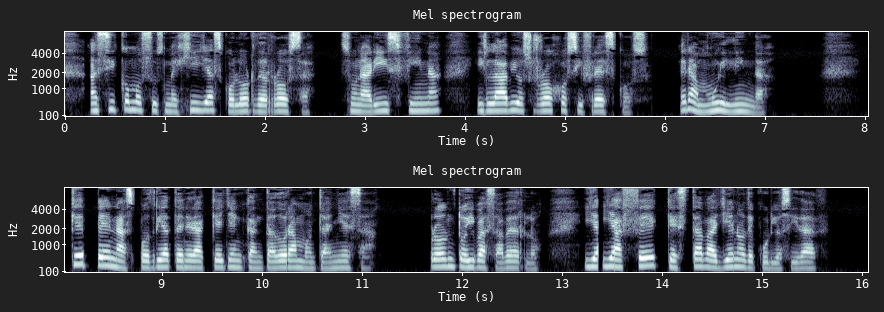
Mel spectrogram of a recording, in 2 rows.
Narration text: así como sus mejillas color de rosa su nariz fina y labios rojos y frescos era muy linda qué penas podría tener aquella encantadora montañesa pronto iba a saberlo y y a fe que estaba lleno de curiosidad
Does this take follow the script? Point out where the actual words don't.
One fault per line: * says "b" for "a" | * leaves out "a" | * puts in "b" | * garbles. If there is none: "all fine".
all fine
